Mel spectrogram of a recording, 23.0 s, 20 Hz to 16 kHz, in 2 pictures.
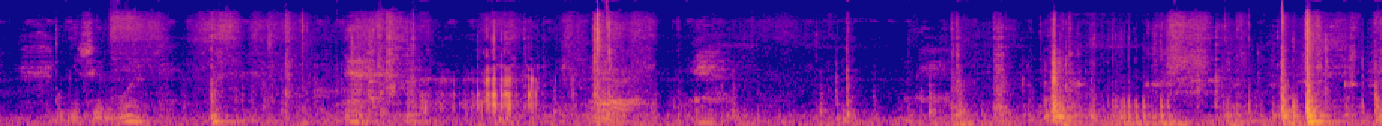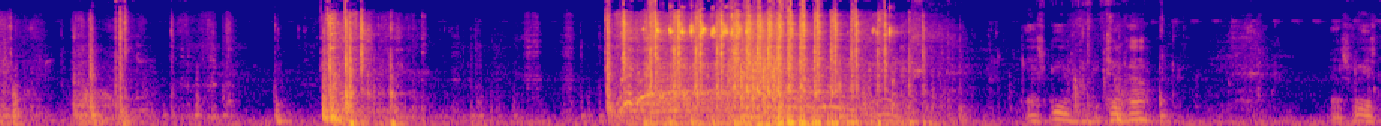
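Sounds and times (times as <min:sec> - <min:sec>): engine cranking: 0:14.2 - 0:14.9, 0:16.6 - 0:19.6
small engine running fast: 0:16.6 - 0:19.4.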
